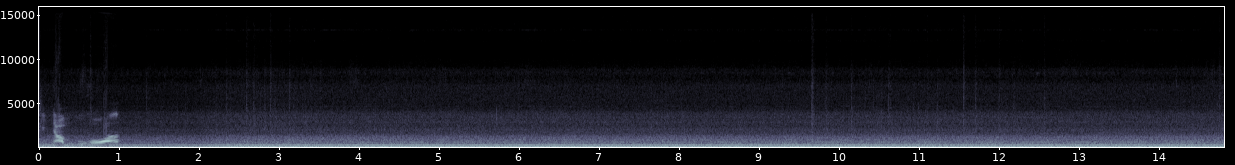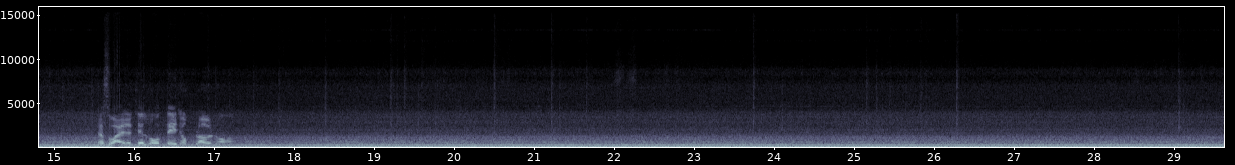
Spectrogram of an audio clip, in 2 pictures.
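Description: A truck's engine drones steadily inside the cab.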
